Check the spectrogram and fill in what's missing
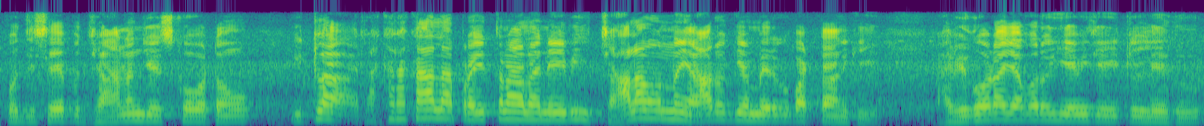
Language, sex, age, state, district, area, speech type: Telugu, male, 60+, Andhra Pradesh, Bapatla, urban, spontaneous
